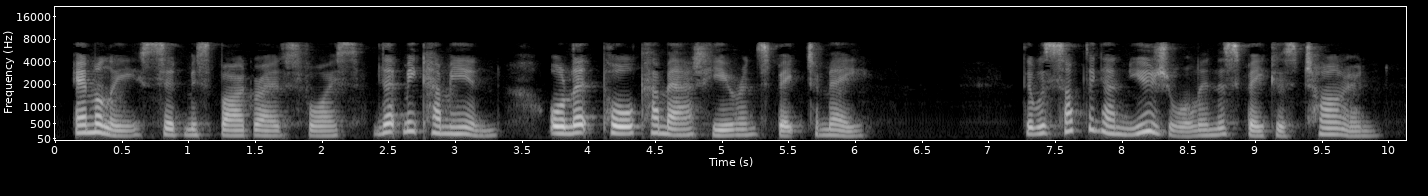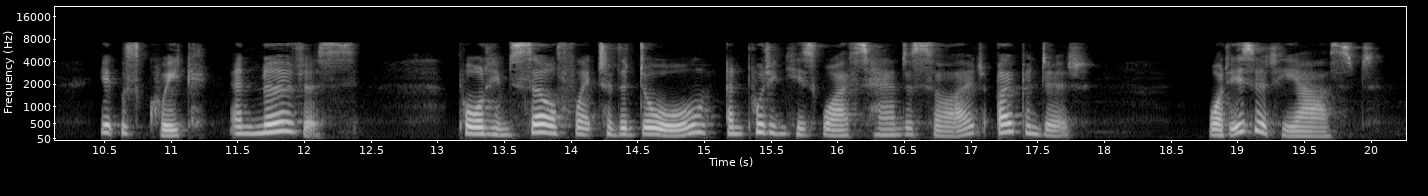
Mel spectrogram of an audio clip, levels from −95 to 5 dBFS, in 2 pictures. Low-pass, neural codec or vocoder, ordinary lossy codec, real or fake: 7.2 kHz; autoencoder, 22.05 kHz, a latent of 192 numbers a frame, VITS, trained on one speaker; MP3, 48 kbps; fake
